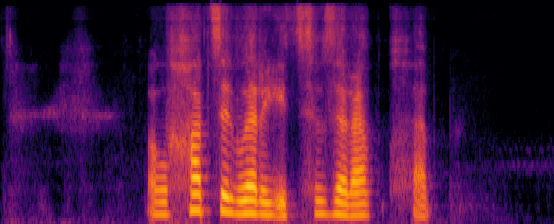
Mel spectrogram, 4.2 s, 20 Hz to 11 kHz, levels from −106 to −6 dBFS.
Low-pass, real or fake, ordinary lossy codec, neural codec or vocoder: 9.9 kHz; fake; Opus, 32 kbps; codec, 16 kHz in and 24 kHz out, 0.6 kbps, FocalCodec, streaming, 2048 codes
